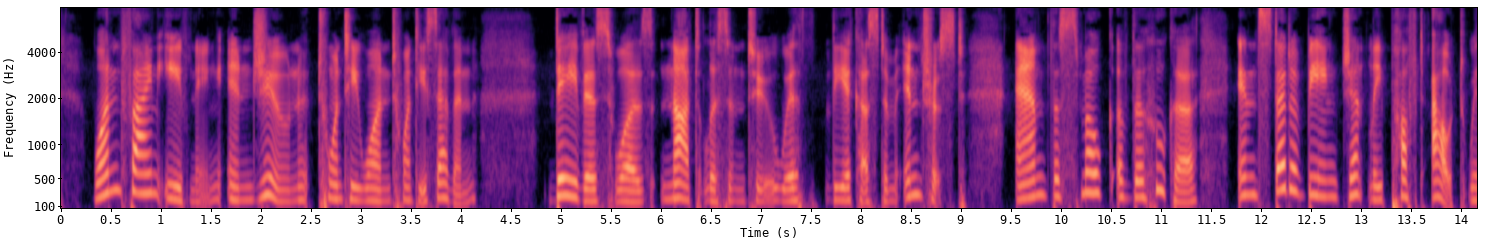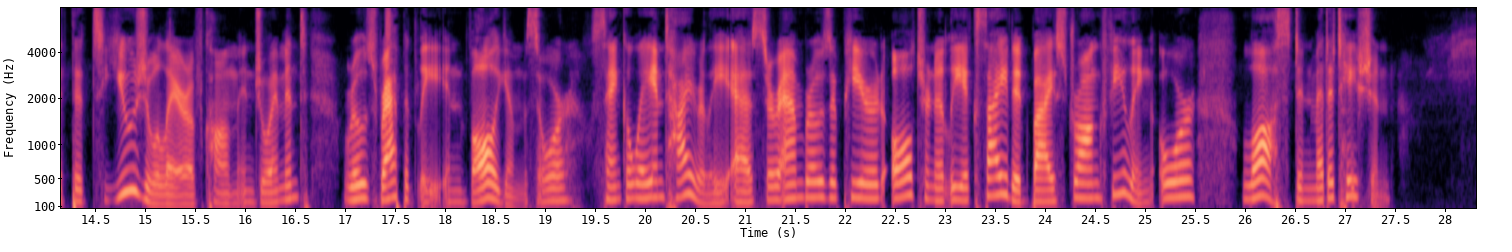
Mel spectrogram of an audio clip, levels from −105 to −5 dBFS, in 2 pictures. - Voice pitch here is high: Yes, high, 200 Hz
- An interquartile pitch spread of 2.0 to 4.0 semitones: No, average, 5.1 semitones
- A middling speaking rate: No, slow, 130 wpm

